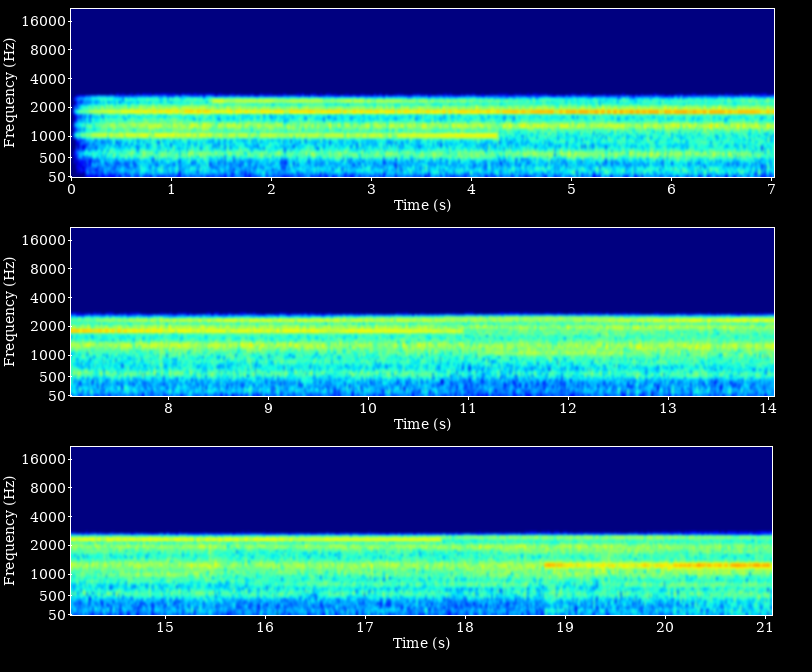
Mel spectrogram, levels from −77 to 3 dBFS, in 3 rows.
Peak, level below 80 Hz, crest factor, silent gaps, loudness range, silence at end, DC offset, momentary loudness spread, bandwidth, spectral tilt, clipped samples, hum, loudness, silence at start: -10 dBFS; -62 dBFS; 12 dB; none; 4 LU; 0 s; under 0.1%; 6 LU; 2.9 kHz; 5 dB/octave; under 0.1%; none; -20 LUFS; 0.05 s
